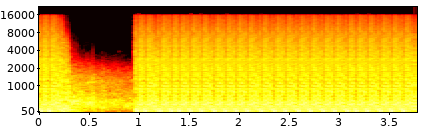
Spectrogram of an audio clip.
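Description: A heavy machine gun fires rapid bursts.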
